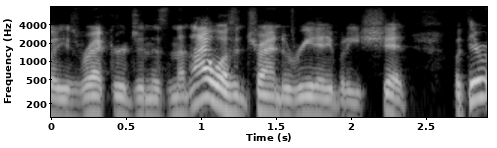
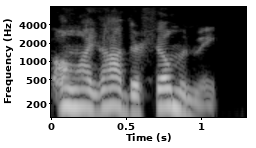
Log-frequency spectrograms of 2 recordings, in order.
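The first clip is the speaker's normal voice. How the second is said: put-on panicked voice, higher; 3 semitones higher than usual. Retelling a coworker's reaction to the prank call, imitating someone freaking out. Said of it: "freaked out".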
